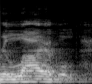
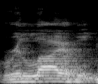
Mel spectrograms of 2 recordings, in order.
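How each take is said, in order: First: Reliable said wrong, slow and drawn out; mispronounced reliable. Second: Said in the usual way. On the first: Shown as a demonstration. Teacher showing the wrong way to say reliable. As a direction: show the wrong way, reliable stretched slowly. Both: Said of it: "مش في نطق تاني غلط".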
